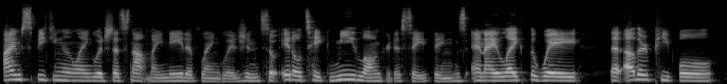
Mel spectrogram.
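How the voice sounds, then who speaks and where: A woman's voice: lowish voice, moderate pace, few pauses, fairly bright tone, faint music behind. A young woman, a streamer, chatting casually with lots of fillers and easy laughter. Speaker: streamer and podcast host. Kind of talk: casual chat.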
